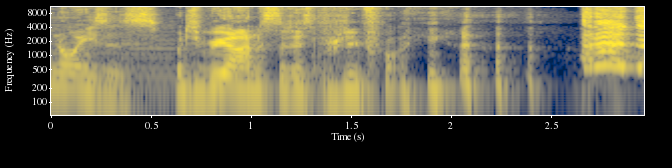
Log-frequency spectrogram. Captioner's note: laughing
